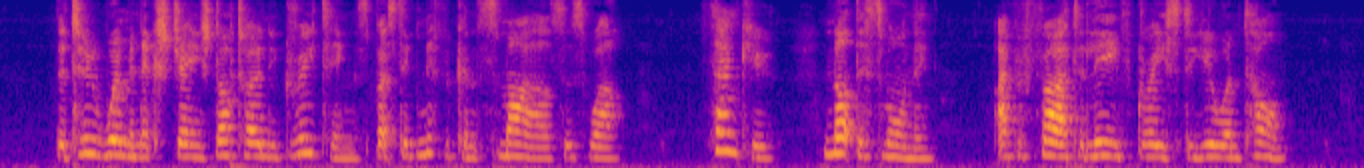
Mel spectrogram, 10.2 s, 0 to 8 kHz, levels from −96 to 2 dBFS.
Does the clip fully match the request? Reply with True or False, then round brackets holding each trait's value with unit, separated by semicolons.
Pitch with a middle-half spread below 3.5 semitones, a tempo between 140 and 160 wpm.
True (3.0 semitones; 150 wpm)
